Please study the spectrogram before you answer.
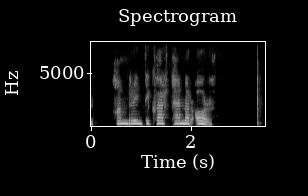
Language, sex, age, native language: Icelandic, male, 8, Icelandic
